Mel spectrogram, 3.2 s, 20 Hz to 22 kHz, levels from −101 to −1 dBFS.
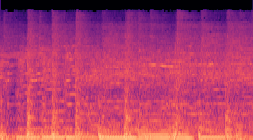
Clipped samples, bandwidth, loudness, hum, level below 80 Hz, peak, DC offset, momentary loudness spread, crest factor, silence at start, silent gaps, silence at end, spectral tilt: under 0.1%; 15.5 kHz; -20 LUFS; none; -32 dBFS; -6 dBFS; 1%; 3 LU; 14 dB; 0 s; none; 0 s; -5.5 dB/octave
